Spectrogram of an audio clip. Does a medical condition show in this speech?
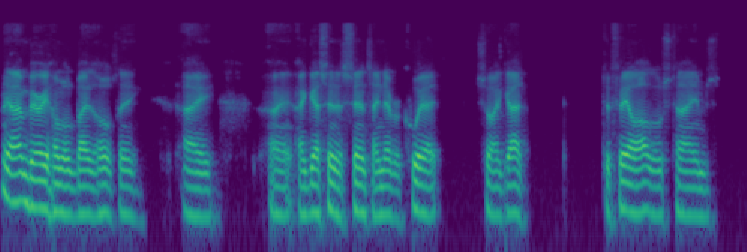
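Yes: Parkinson's disease; ping pong, pool, pickleball, bowling as activities to help with Parkinson's.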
